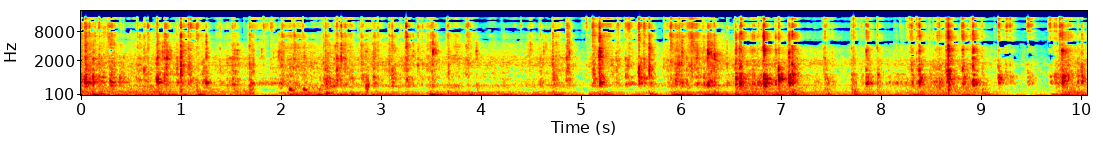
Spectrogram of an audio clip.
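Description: A quick, irregular run of light clicks and taps from small balls being tossed, caught and knocked together in a child's hands, with a brief pause shortly before the end.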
